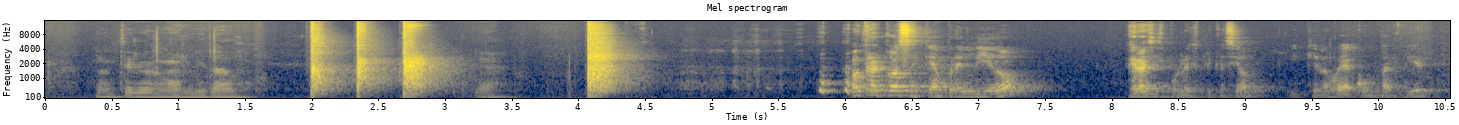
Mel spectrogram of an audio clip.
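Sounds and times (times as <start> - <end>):
speech: 0.4 - 1.7, 3.2 - 3.6, 6.0 - 7.4, 8.1 - 10.5
film clapperboard snap: 2.0 - 3.2, 4.0 - 4.6.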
